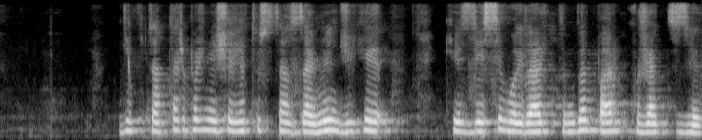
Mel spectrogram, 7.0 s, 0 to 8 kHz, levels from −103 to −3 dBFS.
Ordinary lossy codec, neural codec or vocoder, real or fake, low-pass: none; codec, 16 kHz in and 24 kHz out, 1.1 kbps, FireRedTTS-2 codec; fake; 7.2 kHz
